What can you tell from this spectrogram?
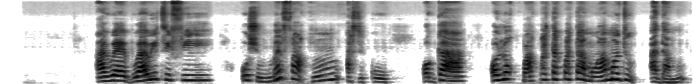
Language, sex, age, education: Yoruba, female, 30-45, tertiary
